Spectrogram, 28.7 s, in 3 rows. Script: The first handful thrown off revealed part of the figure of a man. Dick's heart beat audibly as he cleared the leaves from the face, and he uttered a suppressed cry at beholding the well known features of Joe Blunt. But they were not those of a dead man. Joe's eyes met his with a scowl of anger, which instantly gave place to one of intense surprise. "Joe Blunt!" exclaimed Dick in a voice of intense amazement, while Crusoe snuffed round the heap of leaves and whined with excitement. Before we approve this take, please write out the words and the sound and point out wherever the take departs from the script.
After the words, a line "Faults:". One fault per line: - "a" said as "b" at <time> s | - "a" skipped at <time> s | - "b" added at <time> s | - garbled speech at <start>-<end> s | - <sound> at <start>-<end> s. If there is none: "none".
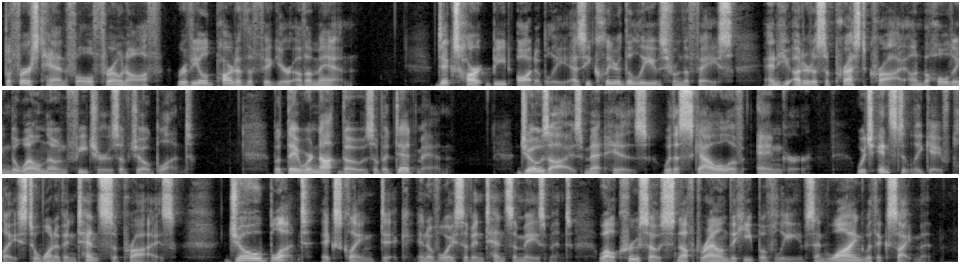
The first handful thrown off revealed part of the figure of a man. Dick's heart beat audibly as he cleared the leaves from the face, and he uttered a suppressed cry on beholding the well known features of Joe Blunt. But they were not those of a dead man. Joe's eyes met his with a scowl of anger, which instantly gave place to one of intense surprise. "Joe Blunt!" exclaimed Dick in a voice of intense amazement, while Crusoe snuffed round the heap of leaves and whined with excitement.
Faults:
- "at" said as "on" at 9.1 s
